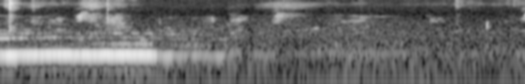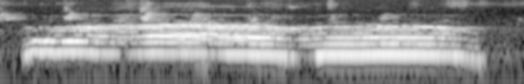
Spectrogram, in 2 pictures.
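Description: An African grey parrot mimics a cat with drawn-out, nasal, meow-like wails.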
